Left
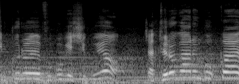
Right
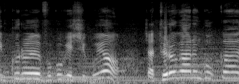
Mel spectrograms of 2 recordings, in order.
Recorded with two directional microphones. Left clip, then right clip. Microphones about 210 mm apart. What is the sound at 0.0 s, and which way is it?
Music, 15° right (ahead or behind).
